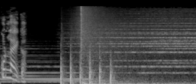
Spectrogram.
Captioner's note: knocking on the door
